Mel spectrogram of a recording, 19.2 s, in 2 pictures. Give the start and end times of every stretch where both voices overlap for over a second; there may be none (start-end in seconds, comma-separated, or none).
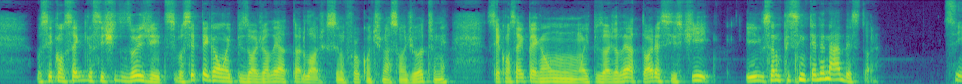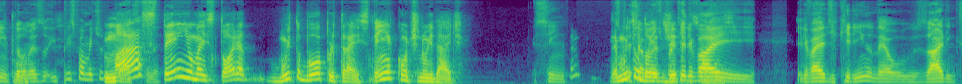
15.7-17.0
